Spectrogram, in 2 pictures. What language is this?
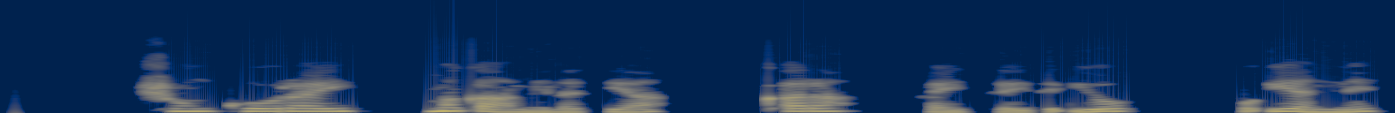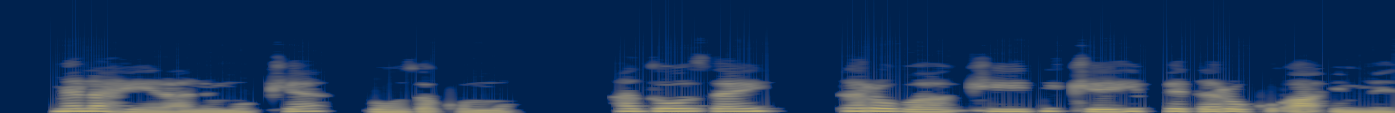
Wolaytta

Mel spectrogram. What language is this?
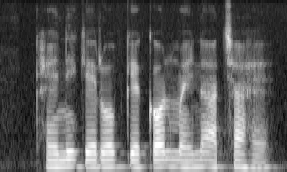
Magahi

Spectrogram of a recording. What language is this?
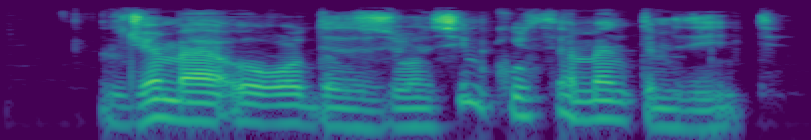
Kabyle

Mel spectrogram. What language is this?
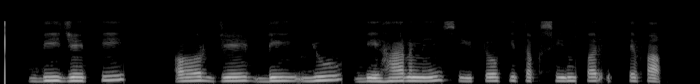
Urdu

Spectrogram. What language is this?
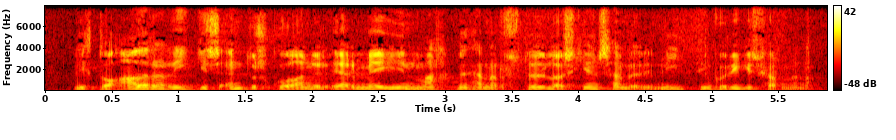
Icelandic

